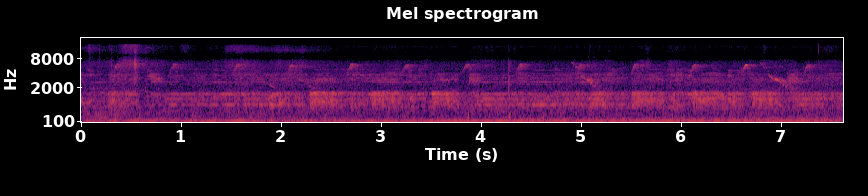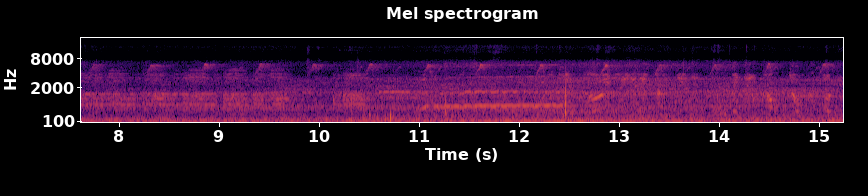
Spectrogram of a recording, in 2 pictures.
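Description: Birds chirping, a short high call repeated about twice a second with a few falling whistles, over faint music and a low steady hum.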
